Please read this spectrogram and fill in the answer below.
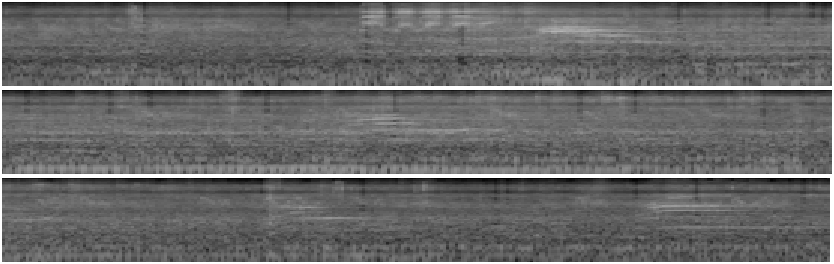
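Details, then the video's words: White stray female cat with yellow eyes and a yellow tail, sitting calmly beside trash cans near a building, gives soft, delicate meows: several short rising-falling mews spread across the stretch over steady background noise and a low hum. "The sound of a white cat melts the heart"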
